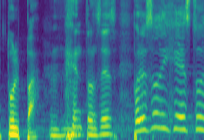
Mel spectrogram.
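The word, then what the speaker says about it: sprul pa: que se le llama el esprulpa, que se pronuncia básicamente como tulpa.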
